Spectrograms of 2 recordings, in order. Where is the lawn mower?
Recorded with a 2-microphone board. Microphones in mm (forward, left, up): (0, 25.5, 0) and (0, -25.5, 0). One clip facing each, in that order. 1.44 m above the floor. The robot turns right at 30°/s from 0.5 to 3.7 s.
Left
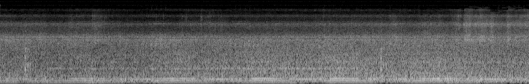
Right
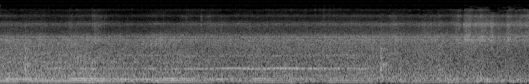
30° right; by 5.3 s 70° left.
